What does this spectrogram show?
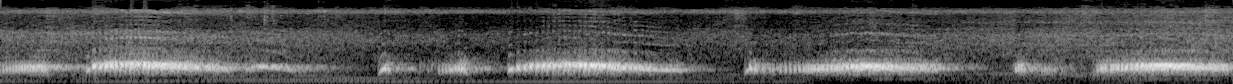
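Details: Spotted dove cooing used as a lure for doves, Kelantan: long smooth coos alternating with short clipped double notes, continuous and loud, over a steady low hum.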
